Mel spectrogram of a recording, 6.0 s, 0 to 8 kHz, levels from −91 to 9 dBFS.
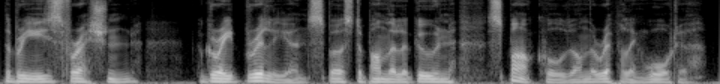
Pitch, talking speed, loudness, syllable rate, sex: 90 Hz, 150 wpm, -20 LUFS, 4.9 syllables/s, male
